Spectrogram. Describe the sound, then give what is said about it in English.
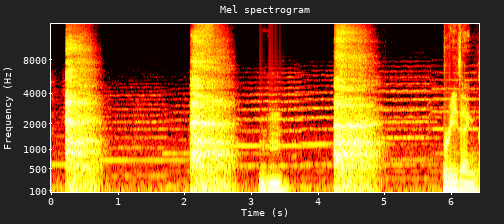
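Heavy, raspy breathing through a mask, three slow drawn-out breaths, loud, with a brief voiced hum between them; a person imitating the sound. “breathing through a mask right behind you.”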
